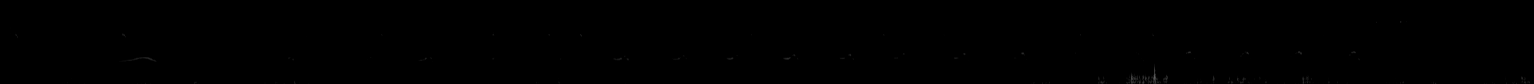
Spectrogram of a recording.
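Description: Faint bird chirping: a long series of short, hooked chirps, under two a second at first and quickening toward the end, with fainter high ticks among them. A low bump about eleven seconds in.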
